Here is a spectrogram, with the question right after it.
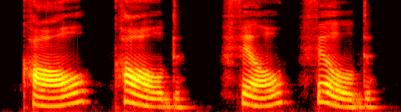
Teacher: Now we're going to look at ed pronounced as d. So verbs that end in a voiced sound, again that's a sound with a vibration, we pronounce the ed as d. So ul, call, called, fill, filled.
